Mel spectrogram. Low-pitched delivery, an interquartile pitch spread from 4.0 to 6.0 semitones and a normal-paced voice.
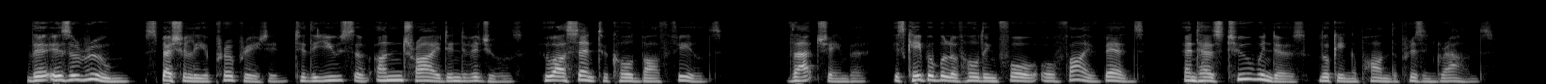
No: medium, 160 Hz; average, 4.8 semitones; average, 145 wpm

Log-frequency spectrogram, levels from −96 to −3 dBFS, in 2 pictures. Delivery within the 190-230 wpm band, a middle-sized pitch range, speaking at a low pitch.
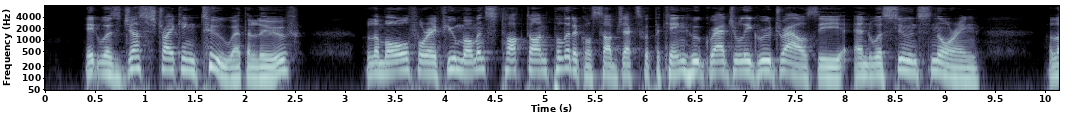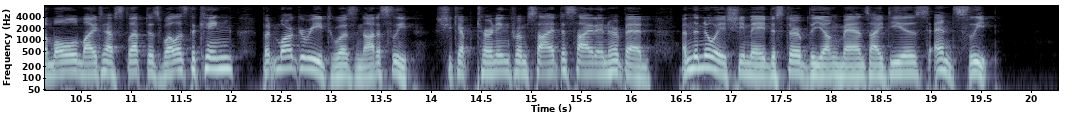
Yes: average, 195 wpm; average, 3.9 semitones; low, 130 Hz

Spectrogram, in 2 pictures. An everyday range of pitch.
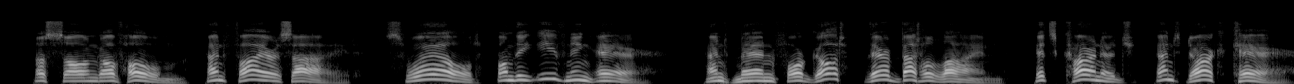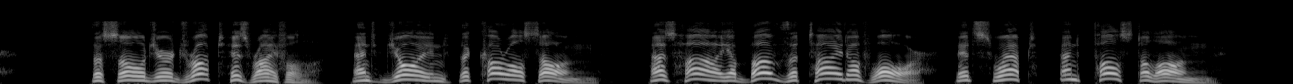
No: wide, 6.2 semitones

